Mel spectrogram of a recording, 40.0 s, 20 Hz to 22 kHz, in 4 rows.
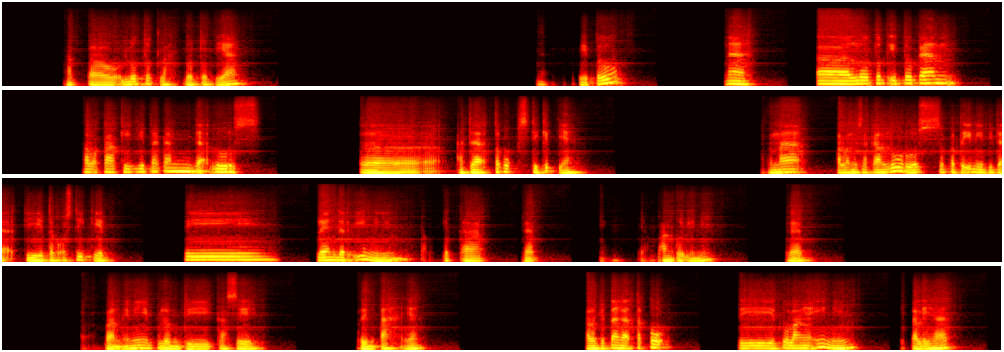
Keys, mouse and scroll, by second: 1.4 BackSpace, 1.8 BackSpace, 22.7-23.5 drag, 24.5 click, 25.3-26.1 middle drag, 27.5 g, 33.1 click, 35.3 click, 36.6 middle click.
